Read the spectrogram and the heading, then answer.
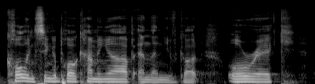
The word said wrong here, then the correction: Utrecht: Did I pronounce that right? – Utrecht just finished.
